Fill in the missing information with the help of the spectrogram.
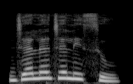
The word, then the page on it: ಜಲಜಲಿಸು: jalajalisu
